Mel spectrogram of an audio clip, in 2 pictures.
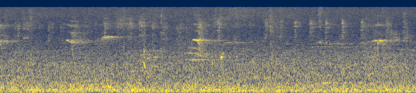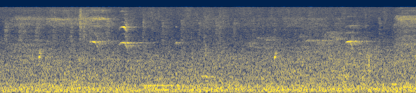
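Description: Small birds chirping: short, scattered calls over a steady low background hum.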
